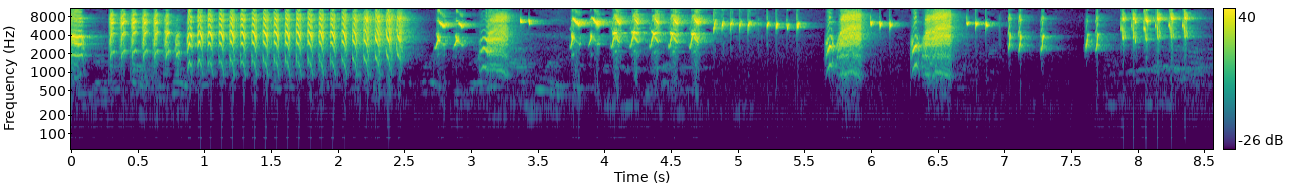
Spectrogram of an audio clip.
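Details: Long-tailed shrike, tutor recording for training cage birds: a fast, even rattling trill lasting about two seconds, then a varied jumble of harsh bursts, squeaky chirps and scratchy notes at uneven intervals.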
